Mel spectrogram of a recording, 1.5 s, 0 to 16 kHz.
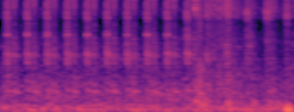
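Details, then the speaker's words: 2006 PT Cruiser no-crank: with a test light back-probing the red and dark blue wires at the starter relay above the strut mount, the relay chatters rapidly with no cranking; the PCM is commanding it outside the crank position. "Now you guys might be able to hear it clicking away."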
